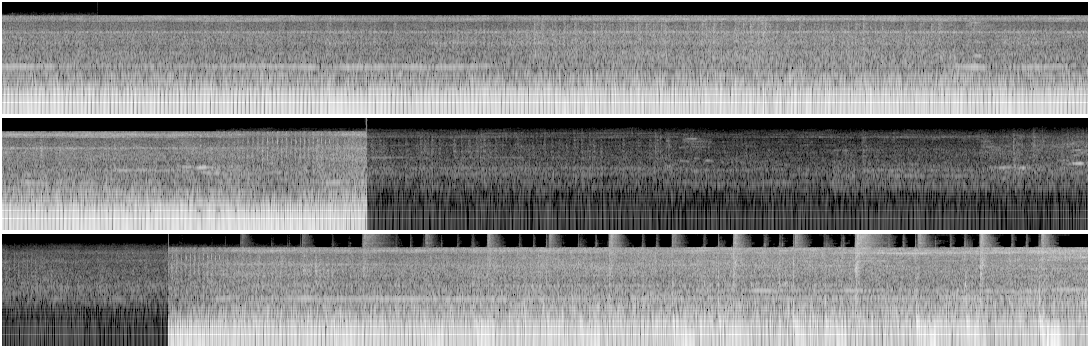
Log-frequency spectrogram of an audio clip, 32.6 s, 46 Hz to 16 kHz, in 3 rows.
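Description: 1953 Farmall Cub's four-cylinder engine running close by with a deep rumble. About halfway through the sound drops suddenly to a much fainter, distant level for several seconds, then returns just as suddenly to the close, loud rumble near the end.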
